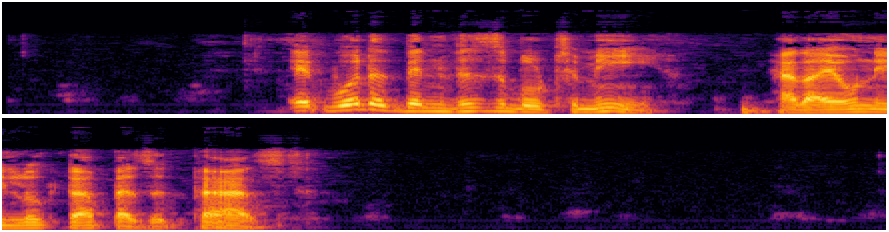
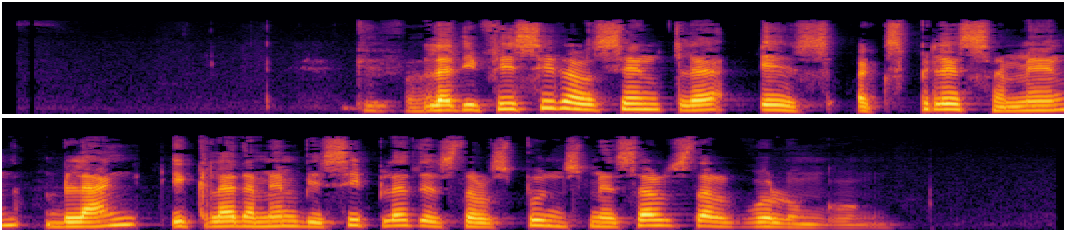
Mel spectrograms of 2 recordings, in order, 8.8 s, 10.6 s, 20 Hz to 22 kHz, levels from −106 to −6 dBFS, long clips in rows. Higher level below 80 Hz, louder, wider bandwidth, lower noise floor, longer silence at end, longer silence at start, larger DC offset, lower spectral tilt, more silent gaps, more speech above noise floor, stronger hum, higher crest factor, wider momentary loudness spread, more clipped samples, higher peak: first, -60 dBFS vs -72 dBFS; about the same, -20 LUFS vs -20 LUFS; second, 7.4 kHz vs 11 kHz; first, -86 dBFS vs -77 dBFS; first, 2.95 s vs 1 s; second, 1.45 s vs 1.8 s; neither; about the same, -4.5 dB/octave vs -5.5 dB/octave; neither; first, 66 dB vs 57 dB; neither; about the same, 22 dB vs 20 dB; about the same, 9 LU vs 9 LU; neither; about the same, -2 dBFS vs 0 dBFS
